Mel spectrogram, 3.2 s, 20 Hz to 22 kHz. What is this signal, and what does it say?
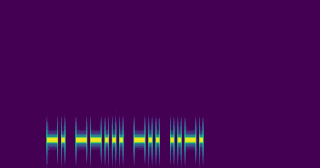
Morse code, heard as a keyed tone, about 32 wpm, 700 Hz. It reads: N7DF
